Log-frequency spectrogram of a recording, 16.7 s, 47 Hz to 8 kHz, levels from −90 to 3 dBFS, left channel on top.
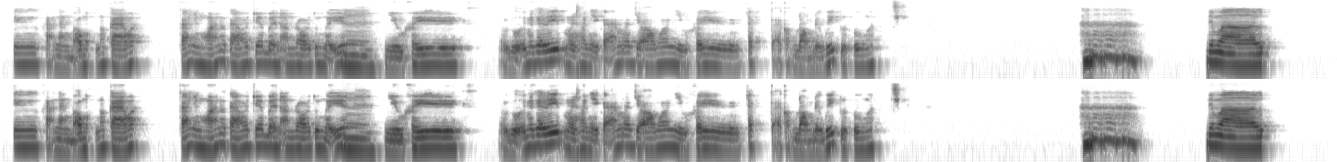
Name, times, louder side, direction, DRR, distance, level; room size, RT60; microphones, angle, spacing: voice 1, 0.2-1.7 2.2-5.8 6.2-11.2, right 5 dB, 85° right, 0.5 m, -30 dB
voice 2, 4.3-4.7 13.5-14.2 15.1-15.8, right 2 dB, 20° right, 0.6 m, -25 dB
15.5 x 9.6 x 2.8 m
head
